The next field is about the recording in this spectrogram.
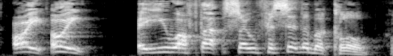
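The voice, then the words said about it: Put-on Cockney London accent. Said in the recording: “Your London accent, your Cockney is good.”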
